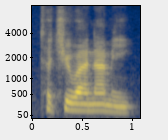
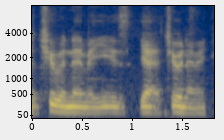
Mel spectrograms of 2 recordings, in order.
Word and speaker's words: Tchouaméni: Tchouaméni is how I pronounce it. So Tchouaméni.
